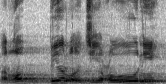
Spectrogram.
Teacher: تو زیر عارضی ہے اس وجہ سے را کو پر پڑھیں گے. را ساکنہ سے پہلے زیر عارضی ہے اس وجہ سے اس لیے را کو پر پڑھیں گے.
